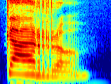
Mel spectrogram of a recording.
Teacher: This is the famous rolled R or trilled R. It requires a strong roll of the tongue. This one takes practice.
